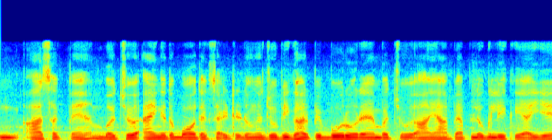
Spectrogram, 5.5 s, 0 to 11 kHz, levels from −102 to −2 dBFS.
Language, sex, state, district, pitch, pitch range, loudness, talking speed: Hindi, male, Chandigarh, Chandigarh, 125 Hz, 125-130 Hz, -16 LUFS, 295 wpm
